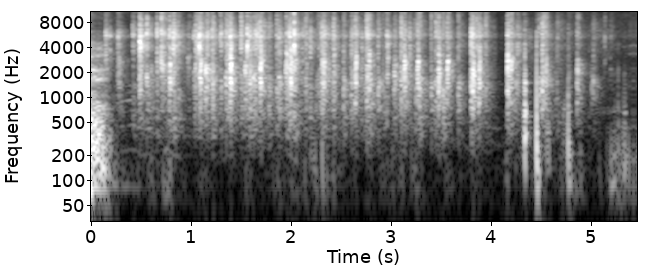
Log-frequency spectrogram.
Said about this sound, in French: Acclamons pour Jésus, qu'il soit béni.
